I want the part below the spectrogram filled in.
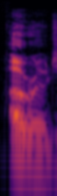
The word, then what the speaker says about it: Eau Rouge: especially into however you pronounce Elon Rouge. You want to take that? I know you're better at pronouncing stuff than me. – Eau Rouge, yeah.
